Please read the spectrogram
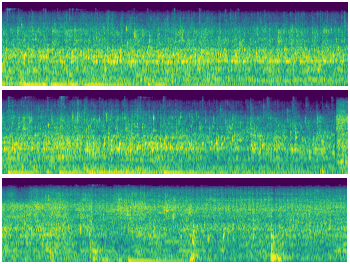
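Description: Beef broth pouring from a large stainless stockpot through a metal strainer into a pot, a steady gush of liquid. About seven seconds in it gives way to tap water running into a metal stockpot in the sink, a brighter, hissier splash.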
